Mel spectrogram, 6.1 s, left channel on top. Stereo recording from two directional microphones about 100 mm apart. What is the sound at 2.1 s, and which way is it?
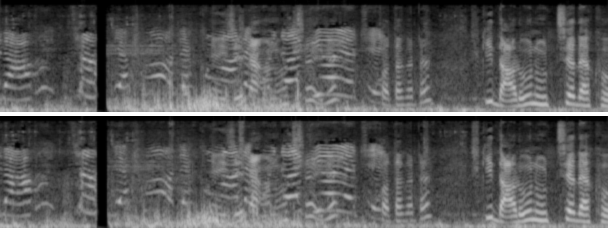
Speech, 25° left (ahead or behind).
